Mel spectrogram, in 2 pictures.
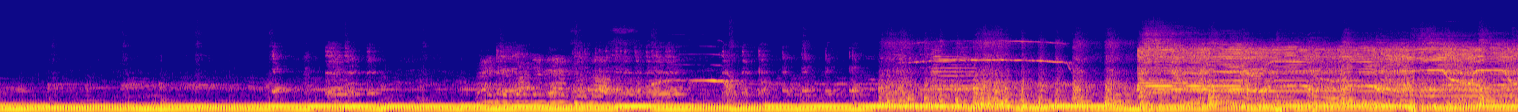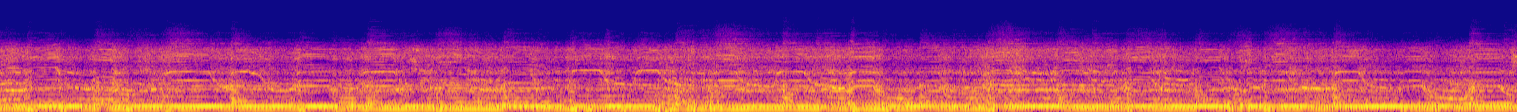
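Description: Heavy metal band playing live, picked up close to a guitar. Low sustained notes with sparse drum hits open the song, and the full band comes in at full loudness about eleven seconds in.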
